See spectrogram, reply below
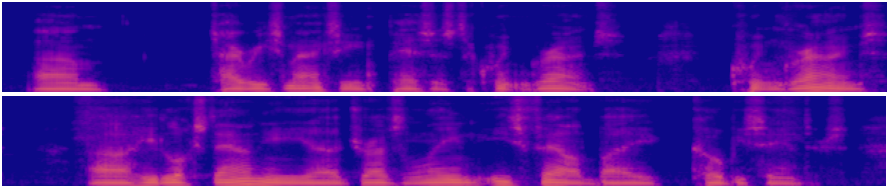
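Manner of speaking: low, flat, no-energy monotone. Imitating someone dictating basketball play-by-play like professor notes, flat monotone. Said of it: "He's doing it monotone, like he's dictating like college professor notes".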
